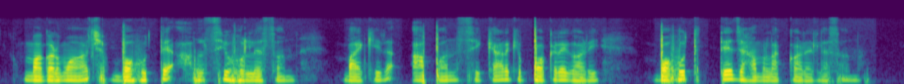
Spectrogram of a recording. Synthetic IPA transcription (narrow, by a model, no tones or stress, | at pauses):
məɡəɾmaːt͡ʃʰbəɦut̪ːeʔalsiɦolesən | bakiɾapənsikaɾkepəkɾeɡʱʌɾi | bəɦut̪ːed͡ʒɦəmlakəɾelesən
